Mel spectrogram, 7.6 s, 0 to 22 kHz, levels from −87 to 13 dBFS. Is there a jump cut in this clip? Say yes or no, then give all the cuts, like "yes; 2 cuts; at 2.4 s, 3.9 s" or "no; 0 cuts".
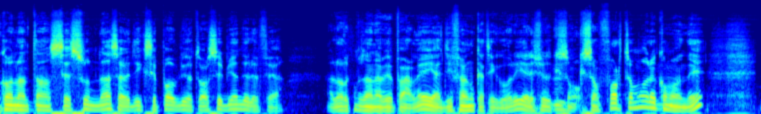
yes; 2 cuts; at 3.5 s, 5.8 s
